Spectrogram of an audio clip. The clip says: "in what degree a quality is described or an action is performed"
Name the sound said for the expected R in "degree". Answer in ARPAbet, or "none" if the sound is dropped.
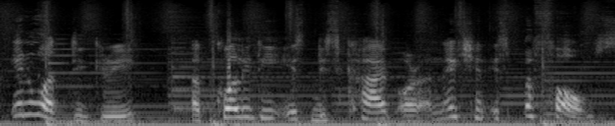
R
